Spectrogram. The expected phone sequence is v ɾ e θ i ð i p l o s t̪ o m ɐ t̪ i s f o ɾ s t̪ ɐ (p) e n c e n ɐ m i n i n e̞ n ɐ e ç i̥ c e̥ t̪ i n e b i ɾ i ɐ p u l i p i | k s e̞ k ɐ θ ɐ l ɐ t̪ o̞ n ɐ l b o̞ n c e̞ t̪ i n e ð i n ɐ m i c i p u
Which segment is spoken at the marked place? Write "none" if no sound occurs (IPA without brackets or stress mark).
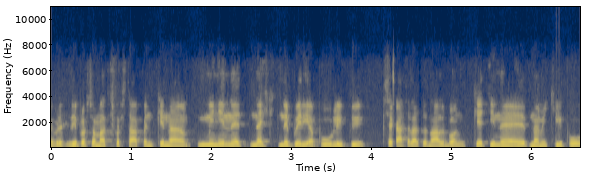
p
